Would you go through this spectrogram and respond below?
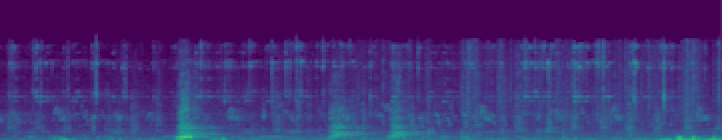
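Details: Pet dogs chasing a baby donkey give a few scattered, sharp barks spaced a second or two apart over a low background rumble.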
